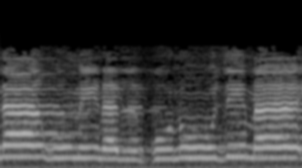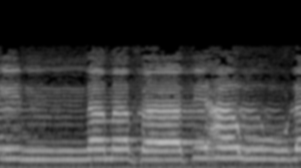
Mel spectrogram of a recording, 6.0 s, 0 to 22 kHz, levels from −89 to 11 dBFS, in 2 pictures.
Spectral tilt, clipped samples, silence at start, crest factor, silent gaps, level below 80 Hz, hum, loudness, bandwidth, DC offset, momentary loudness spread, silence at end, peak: -1.5 dB/octave; under 0.1%; 0 s; 14 dB; none; -60 dBFS; none; -23 LUFS; 7.2 kHz; 0.2%; 11 LU; 0 s; -8 dBFS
